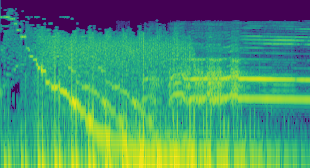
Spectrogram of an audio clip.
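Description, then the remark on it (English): A rooster crows loudly, a sustained harmonic call that follows a quick falling, whistle-like sweep, with no voices present. “Live from Chicken Town.”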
